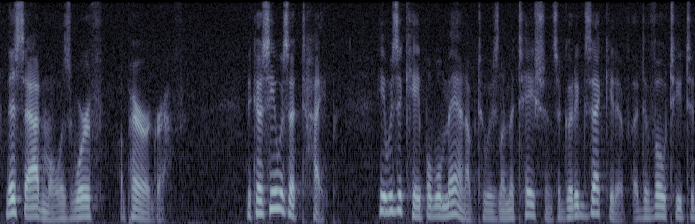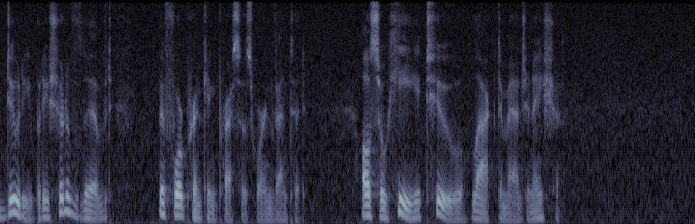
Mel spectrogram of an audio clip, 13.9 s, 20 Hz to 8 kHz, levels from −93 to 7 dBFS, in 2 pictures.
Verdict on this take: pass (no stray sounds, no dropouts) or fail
pass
